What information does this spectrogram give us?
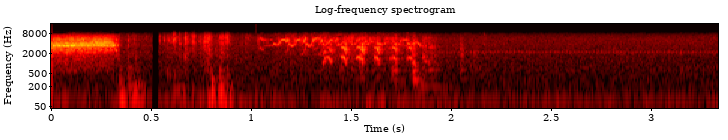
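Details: Barn owls inside a nest box at Riet Vell nature reserve in the Ebro Delta, Spain, at night on 21 October 2025 as the male arrives with prey; a loud harsh hiss opens, then clicking, rattling and scraping sounds that fade away.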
